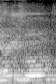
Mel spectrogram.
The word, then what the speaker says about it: Haribo: Harry Boo, that's what that's called.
